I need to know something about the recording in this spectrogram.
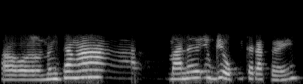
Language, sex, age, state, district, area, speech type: Bodo, female, 18-30, Assam, Kokrajhar, rural, conversation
